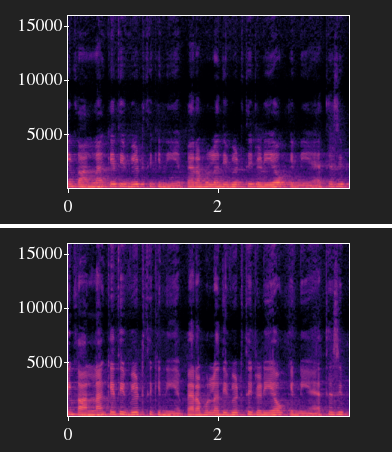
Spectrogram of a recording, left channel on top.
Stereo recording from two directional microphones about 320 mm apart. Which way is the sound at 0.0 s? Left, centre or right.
Right.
